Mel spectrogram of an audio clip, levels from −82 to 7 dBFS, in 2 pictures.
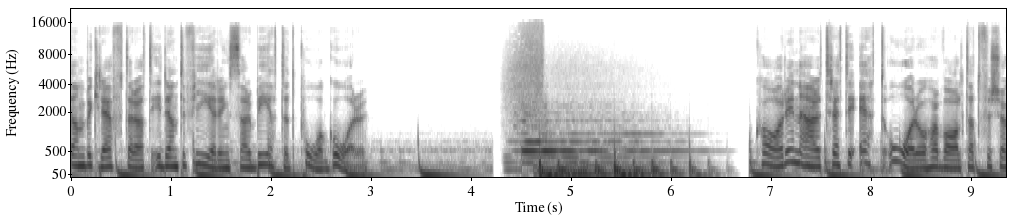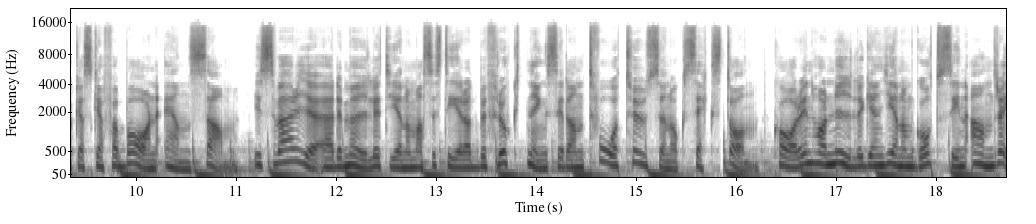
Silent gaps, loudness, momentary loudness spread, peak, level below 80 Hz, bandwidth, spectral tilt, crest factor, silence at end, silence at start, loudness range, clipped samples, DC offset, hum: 4.22-4.27 s, 6.69-6.77 s; -22 LUFS; 9 LU; -6 dBFS; -28 dBFS; 16 kHz; -5 dB/octave; 16 dB; 0 s; 0 s; 3 LU; under 0.1%; under 0.1%; none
